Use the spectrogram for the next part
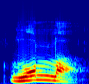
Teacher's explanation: वल्ला, वल्ला ज़्वाद के साथ, यानी ज़बान को अगर हम सामने वाले दांतों से पीछे रखें और ऊपर दाढ़ों की तरफ बाएं की दाढ़ों के साथ किनारे को लगाएं, ज़बान को ऊपर उठा दें, तो अगर कुछ कमी भी रह गई तो ये ज़्वा नहीं होगा, वाज़ हो जाएगा।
